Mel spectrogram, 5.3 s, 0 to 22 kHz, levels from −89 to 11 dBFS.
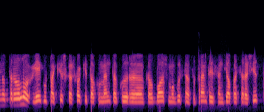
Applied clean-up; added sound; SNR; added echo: none; none; none; none.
